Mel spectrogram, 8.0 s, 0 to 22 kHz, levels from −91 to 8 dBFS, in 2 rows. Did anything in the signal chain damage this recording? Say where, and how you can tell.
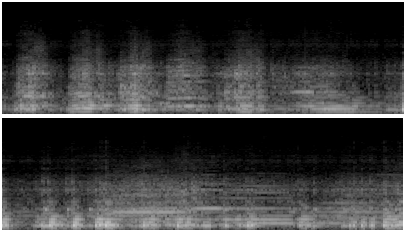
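Yes, a repeated buffer at the driver/buffer stage: a tiny click at 3.04 s, where a roughly 2.9 ms chunk played twice, which fits a 128-sample buffer underrun.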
